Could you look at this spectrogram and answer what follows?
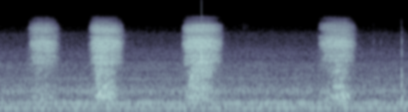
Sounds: Sniff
